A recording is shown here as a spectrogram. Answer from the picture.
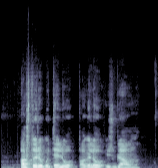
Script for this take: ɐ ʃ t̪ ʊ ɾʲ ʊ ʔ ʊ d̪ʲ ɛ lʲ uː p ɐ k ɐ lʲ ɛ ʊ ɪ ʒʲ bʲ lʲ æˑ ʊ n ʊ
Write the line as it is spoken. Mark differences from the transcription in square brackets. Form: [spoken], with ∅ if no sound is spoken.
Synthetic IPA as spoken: ɐ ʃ t̪ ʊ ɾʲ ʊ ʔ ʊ [t̪ʲ] ɛ lʲ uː p ɐ [ɡ] ɐ lʲ ɛ ʊ ɪ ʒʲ bʲ lʲ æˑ ʊ n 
